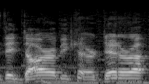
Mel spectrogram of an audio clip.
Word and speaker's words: Deidara: I say Deidara, but some people say Deidara.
